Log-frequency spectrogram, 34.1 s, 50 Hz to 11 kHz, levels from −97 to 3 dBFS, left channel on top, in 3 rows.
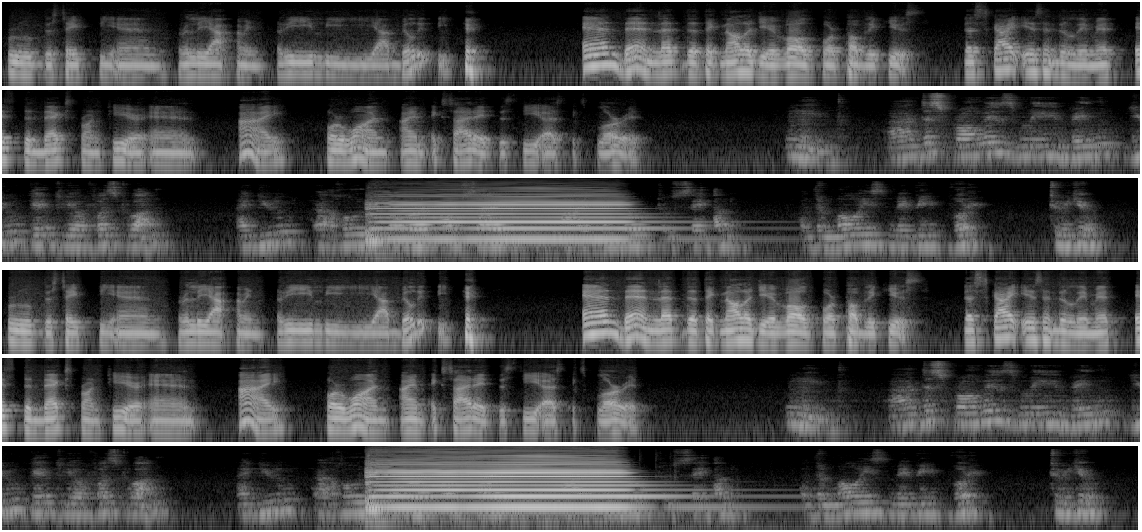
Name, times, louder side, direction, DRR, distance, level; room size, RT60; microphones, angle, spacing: voice 1, 0.1-4.7 5.8-9.2 9.6-13.3 13.8-14.2 14.6-17.0 17.3-17.7, right 3 dB, 35° right, 0.6 m, -35 dB
voice 2, 19.2-19.9 20.2-24.4 25.1-27.9 28.2-30.2 30.7-32.6 33.2-33.8, left 2 dB, 75° left, 4.2 m, -46 dB
Bowed string instrument, 26.4-29.6, right 7 dB, 90° right, 0.5 m, -24 dB
9.5 x 5.8 x 2.6 m
head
